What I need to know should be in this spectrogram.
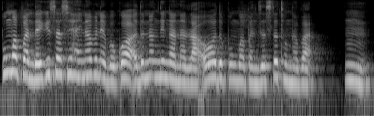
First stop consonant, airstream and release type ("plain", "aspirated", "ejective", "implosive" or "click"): plain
